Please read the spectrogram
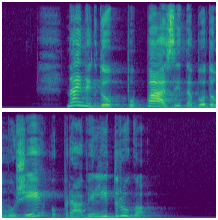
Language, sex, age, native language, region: Slovenian, female, 50-59, Slovenian, Gorenjska region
